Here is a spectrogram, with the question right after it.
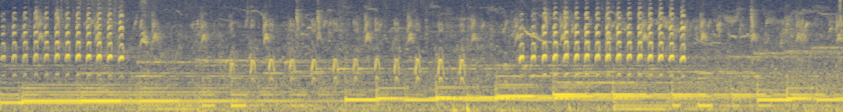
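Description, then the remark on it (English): A northern flicker, a woodpecker, gives its rapid, ringing ray-gun call twice, each a quick stuttering series of sharp notes, over a steady backdrop of other birds calling. “The trademark ray gun call of a northern flicker.”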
